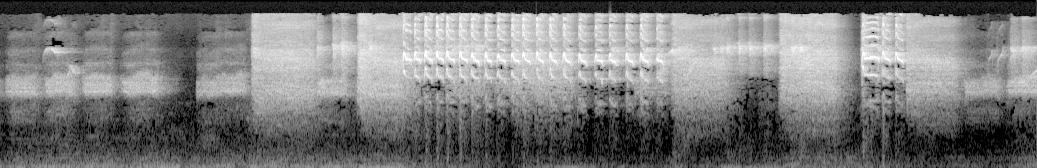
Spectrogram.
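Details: Straw-headed bulbul singing actively, a mix of loud liquid warbled phrases and rapid repeated chattering notes, some bursts fast and rhythmic, with pauses between phrases and background chirping.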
